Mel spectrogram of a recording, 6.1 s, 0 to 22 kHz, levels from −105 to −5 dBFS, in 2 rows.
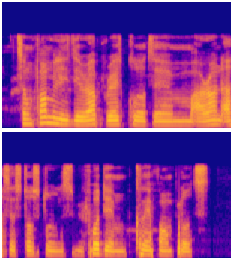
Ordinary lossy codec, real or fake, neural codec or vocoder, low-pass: none; real; none; 7.2 kHz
